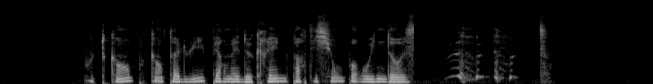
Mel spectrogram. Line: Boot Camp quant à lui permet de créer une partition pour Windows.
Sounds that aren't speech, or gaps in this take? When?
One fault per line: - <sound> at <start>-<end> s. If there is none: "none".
- cough at 4.4-5.2 s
